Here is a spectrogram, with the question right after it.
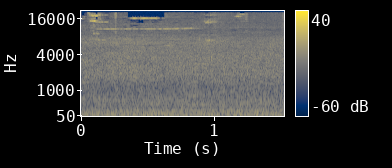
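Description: A metro bus passes along a road in Mecca in the early morning, heard as a steady low rumble of traffic that stays even throughout, with no clear speech.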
